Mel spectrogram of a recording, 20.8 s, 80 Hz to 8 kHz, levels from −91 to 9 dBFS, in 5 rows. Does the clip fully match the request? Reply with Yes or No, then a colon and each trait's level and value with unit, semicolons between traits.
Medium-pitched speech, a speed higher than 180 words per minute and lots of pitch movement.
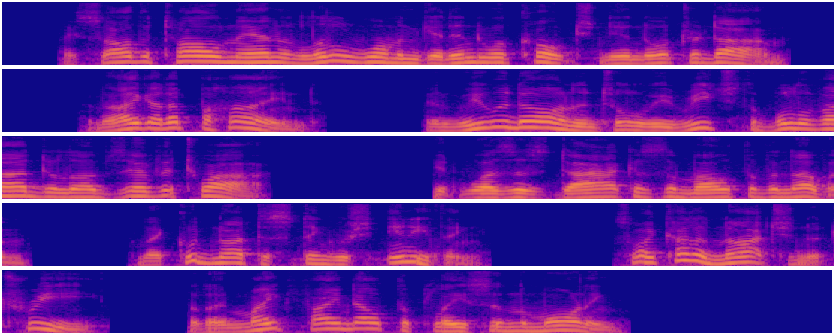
Yes: medium, 165 Hz; average, 190 wpm; wide, 5.9 semitones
